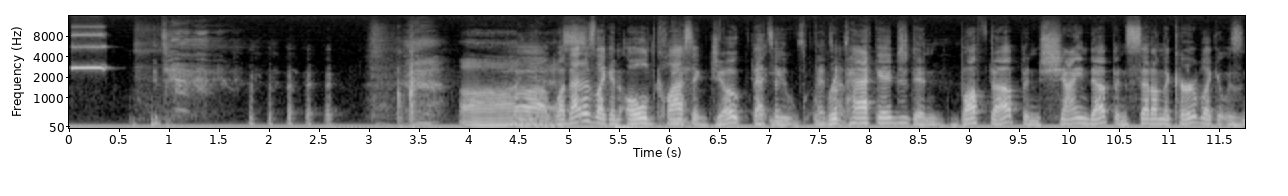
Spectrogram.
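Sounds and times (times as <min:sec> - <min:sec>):
dry water bird whistle blast: 0:00.0 - 0:00.6
people chuckling and laughing: 0:00.6 - 0:09.0
speech: 0:00.8 - 0:02.3, 0:04.9 - 0:11.7.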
